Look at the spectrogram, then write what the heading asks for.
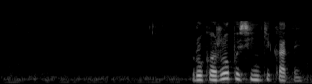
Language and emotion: Russian, neutral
